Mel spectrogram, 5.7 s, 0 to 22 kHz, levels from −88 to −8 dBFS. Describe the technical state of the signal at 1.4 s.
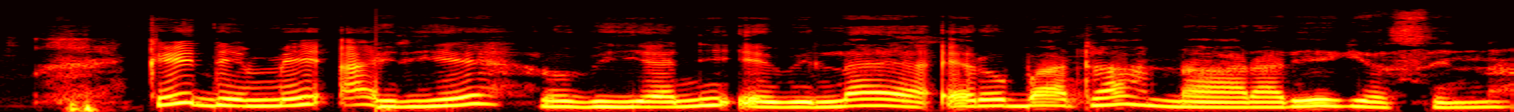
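At about 1.42 s the compressed stream carries damaged data: some of the data in that stretch is corrupt, so the decoder cannot read the frame properly, loses sync and has to hunt forward for the next valid frame header before it can resume. For the listener this is a very short blip lasting about 16 ms (1.418–1.434 s) that interrupts the speech before normal decoding picks up again.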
